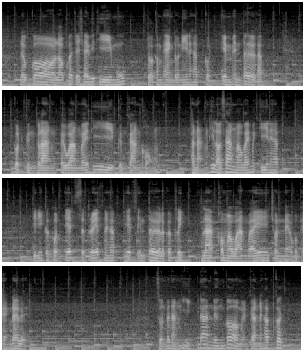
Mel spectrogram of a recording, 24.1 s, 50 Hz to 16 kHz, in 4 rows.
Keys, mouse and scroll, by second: 0.7 Escape, 1.2 click, 1.6 double click, 2.0 scroll up 2, 3.5 space, 5.1 space, 5.2 click, 6.9-7.2 scroll up 3, 10.0 click, 10.5 scroll down 1, 11.1 middle click, 12.4 space, 12.8 click, 14.3 space, 15.3 click, 17.0 Escape, 17.5 middle click, 18.3 scroll down 1, 18.5 middle click, 21.5 click, 23.2 space, 23.8 click.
